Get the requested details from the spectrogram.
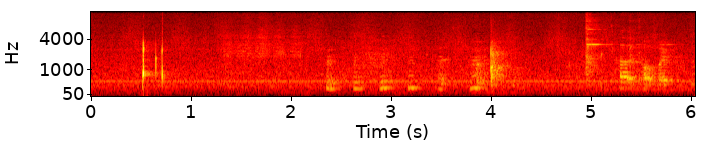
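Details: One-month-old baby with hiccups: brief abrupt hiccup sounds, a couple close together then another, with soft voiced sounds between in a quiet room.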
